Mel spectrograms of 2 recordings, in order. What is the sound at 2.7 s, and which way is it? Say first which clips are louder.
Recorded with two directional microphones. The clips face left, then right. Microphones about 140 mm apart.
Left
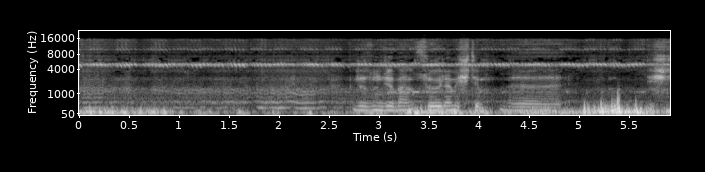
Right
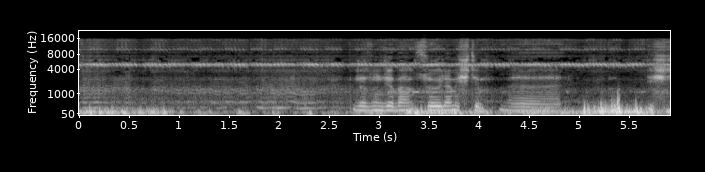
Insect: right 5 dB; 30° right (ahead or behind).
